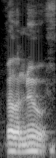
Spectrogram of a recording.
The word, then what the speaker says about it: Villeneuve: adapting the book and uh dennis uh villain villeneuve that's how i pronounced his name the director he really wanted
